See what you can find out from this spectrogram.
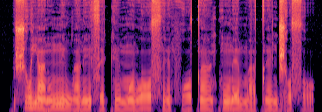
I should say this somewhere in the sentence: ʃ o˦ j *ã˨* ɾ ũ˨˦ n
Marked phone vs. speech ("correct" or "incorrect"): incorrect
